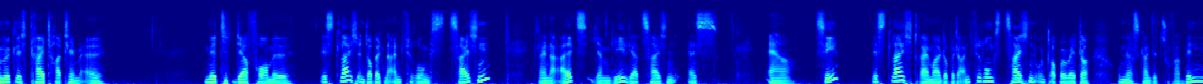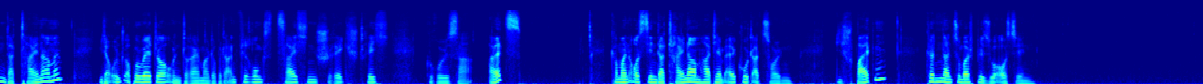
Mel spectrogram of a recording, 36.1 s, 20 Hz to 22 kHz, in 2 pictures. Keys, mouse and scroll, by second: 3.4 shift+0, 6.0 shift+2, 6.4 <, 8.3-11.1 typing, 13.6 shift+2, 16.0 shift+6, 17.8 click, 18.8 shift+6, 19.7 shift+2, 21.5 shift+7, 23.8 shift+<, 24.2 shift+2, 25.3 shift+Return, 34.1 click, 35.5-36.0 drag.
